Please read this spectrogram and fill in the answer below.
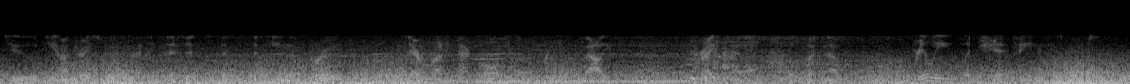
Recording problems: garbled, watery; badly; nothing above 4 kHz
wind noise on the microphone; heavy; 3 dB above the speech
traffic noise; loud; throughout; 1 dB below the speech

